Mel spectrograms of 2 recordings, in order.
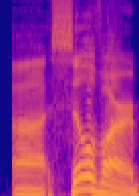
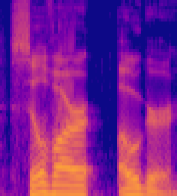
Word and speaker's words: Silvar Ogre: Silvar, bro. I can't believe I've been mispronouncing it. I thought it was Silva. Silvar Ogre.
